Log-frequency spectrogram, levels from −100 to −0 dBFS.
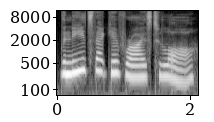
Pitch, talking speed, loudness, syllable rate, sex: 245 Hz, 200 wpm, -14 LUFS, 3.6 syllables/s, female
